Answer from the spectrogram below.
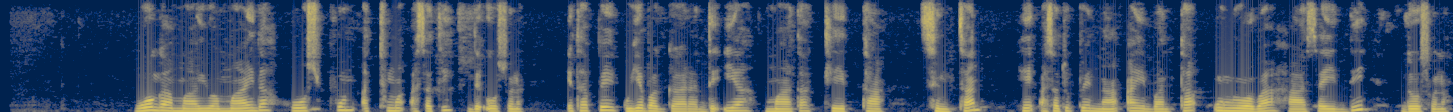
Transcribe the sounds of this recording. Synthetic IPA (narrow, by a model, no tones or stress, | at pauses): wɔɡaːmaːjʊwaːmaːjɪd̪ɐho̞ːspʰːunɐt̪ʰːʊmɐʔɐsɐt̪ɪd̪ɛʔo̞ːsɔnɐ | ʔɛt̪ɐpːɛɡʊjɛbɐɡːaːɾɐd̪ɛʔɪjamaːt̪ɐkʰe̞ːt̪ːaː | sɪnt̪ːɐn | hɛʔɐsɐt̪ʊpːɛnaːʔːɐjbɐnt̪ːɐ | ʊlʊwɐbaːhaːsɐjɪd̪ːɪ | d̪o̞ːsɔnɐ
